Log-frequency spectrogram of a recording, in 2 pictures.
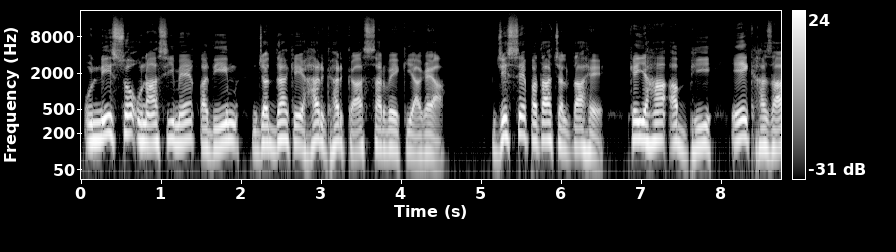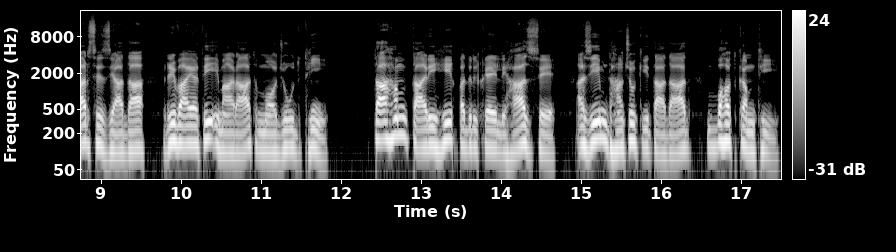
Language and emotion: Urdu, neutral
